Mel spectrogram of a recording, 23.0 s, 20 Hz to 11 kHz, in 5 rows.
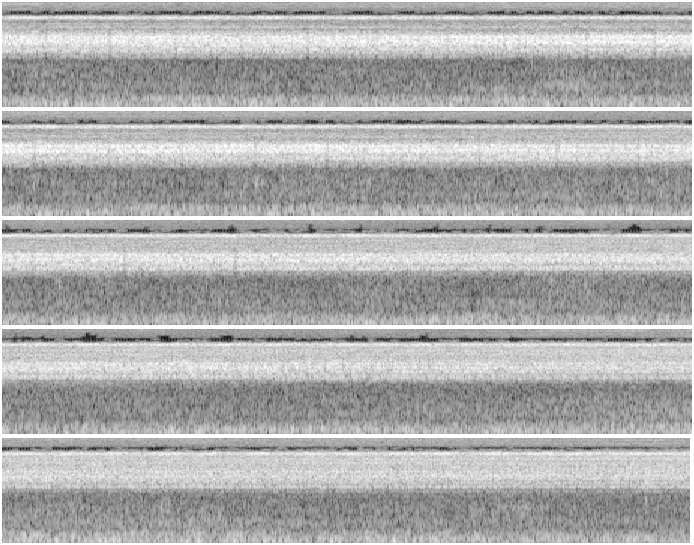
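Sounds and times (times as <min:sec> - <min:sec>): cicadas buzzing: 0:08.9 - 0:22.9.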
